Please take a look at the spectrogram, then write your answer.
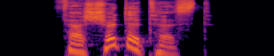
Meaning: inflection of verschütten: 1. second-person singular preterite 2. second-person singular subjunctive II
- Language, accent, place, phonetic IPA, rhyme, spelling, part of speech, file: German, Germany, Berlin, [fɛɐ̯ˈʃʏtətəst], -ʏtətəst, verschüttetest, verb, De-verschüttetest.ogg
